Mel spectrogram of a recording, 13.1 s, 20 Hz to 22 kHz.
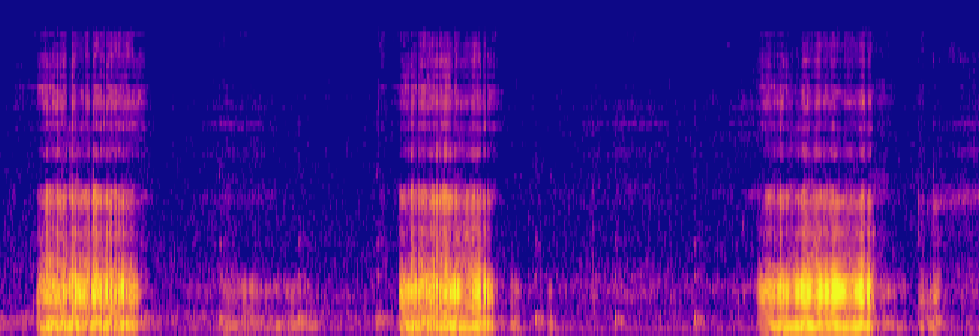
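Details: Two pugs (dogs) sleeping: loud rattling snores in regular bursts about every five seconds, roughly 13 a minute, with quiet breathing between; snoring.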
